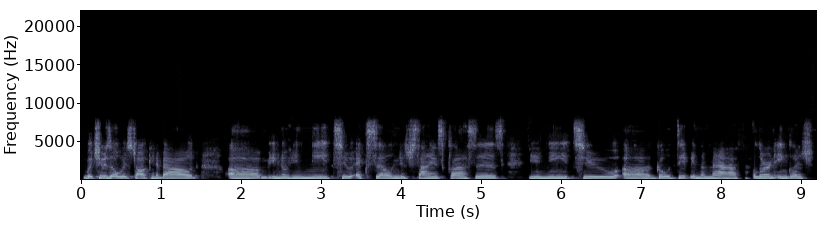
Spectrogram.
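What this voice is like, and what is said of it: Strong Puerto Rican accent. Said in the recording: “I'm from Puerto Rico. So I have that very strong Puerto Rican accent still.”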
